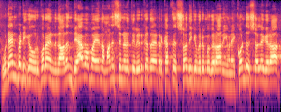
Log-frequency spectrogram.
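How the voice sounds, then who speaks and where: A man's voice: sits high, fairly even intonation, quick pace, dull audio. A man preaching a sermon emphatically, repeating his key phrases for weight.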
